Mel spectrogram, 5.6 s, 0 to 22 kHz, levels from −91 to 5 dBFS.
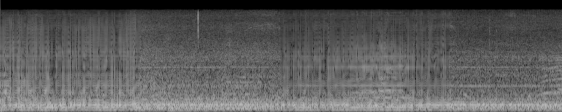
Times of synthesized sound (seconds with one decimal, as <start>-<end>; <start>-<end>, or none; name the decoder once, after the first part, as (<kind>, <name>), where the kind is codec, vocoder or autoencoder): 0.0-1.4 (vocoder, BigVGAN v2); 2.8-4.5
